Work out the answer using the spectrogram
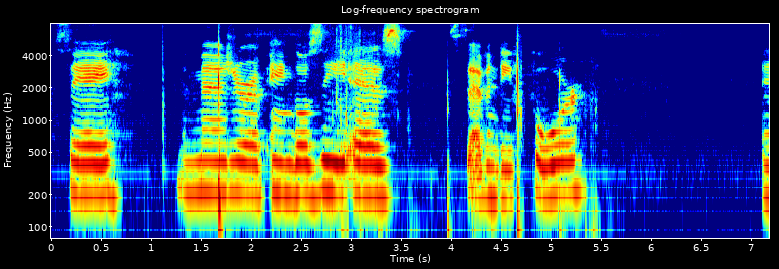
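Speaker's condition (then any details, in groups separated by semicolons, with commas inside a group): No condition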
